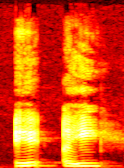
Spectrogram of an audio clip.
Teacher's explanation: तो कंठ तालव्य से बोले जाते हैं ए ऐ।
